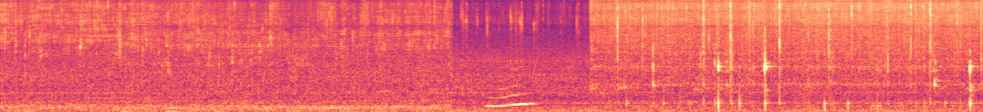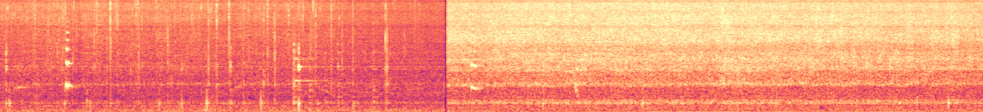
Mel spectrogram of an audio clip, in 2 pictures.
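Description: A kitchen tap runs as raw chicken is rinsed in a steel sink. Then chopped onion and garlic sizzle in oil in a stainless pot, with a utensil clicking against the metal. About two-thirds of the way through, the sizzle jumps suddenly much louder as the chicken pieces go into the hot oil and are stirred to sear.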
